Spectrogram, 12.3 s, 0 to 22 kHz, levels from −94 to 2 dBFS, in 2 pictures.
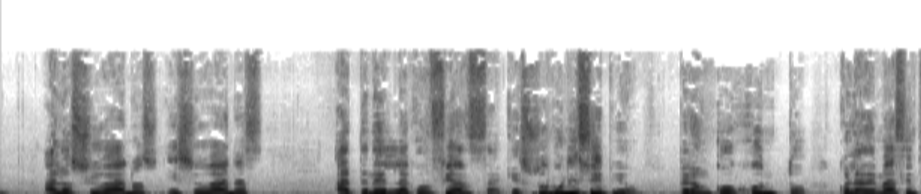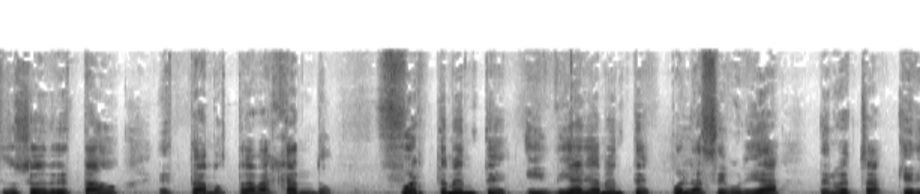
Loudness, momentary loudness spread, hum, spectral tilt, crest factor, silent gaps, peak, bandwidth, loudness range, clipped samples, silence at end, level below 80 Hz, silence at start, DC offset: -14 LUFS; 9 LU; none; -5.5 dB/octave; 14 dB; none; 0 dBFS; 16.5 kHz; 2 LU; under 0.1%; 0 s; -60 dBFS; 0 s; under 0.1%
